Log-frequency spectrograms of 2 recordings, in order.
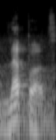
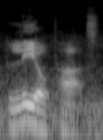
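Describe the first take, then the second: First: It is pronounced the English way. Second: It is pronounced the German way. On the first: The speaker calls it wrong. "That sounds like a sickness" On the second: The speaker calls it right. "I prefer the German pronunciation, which is leopard"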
